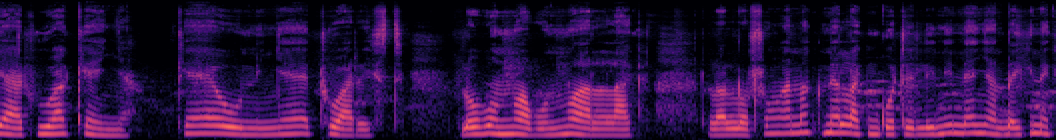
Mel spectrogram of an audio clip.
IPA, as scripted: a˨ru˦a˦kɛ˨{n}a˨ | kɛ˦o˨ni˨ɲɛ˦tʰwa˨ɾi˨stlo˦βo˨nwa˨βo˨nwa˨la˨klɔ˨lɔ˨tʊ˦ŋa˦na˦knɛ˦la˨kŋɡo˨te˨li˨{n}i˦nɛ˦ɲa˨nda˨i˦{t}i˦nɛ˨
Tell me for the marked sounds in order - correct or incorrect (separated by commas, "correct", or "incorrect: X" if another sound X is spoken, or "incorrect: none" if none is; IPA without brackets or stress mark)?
incorrect: ɲ, correct, incorrect: k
